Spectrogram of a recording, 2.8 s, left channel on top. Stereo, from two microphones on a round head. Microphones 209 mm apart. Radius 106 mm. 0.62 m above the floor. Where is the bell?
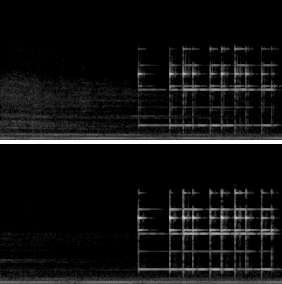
35° right (ahead or behind), 1.4 m.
